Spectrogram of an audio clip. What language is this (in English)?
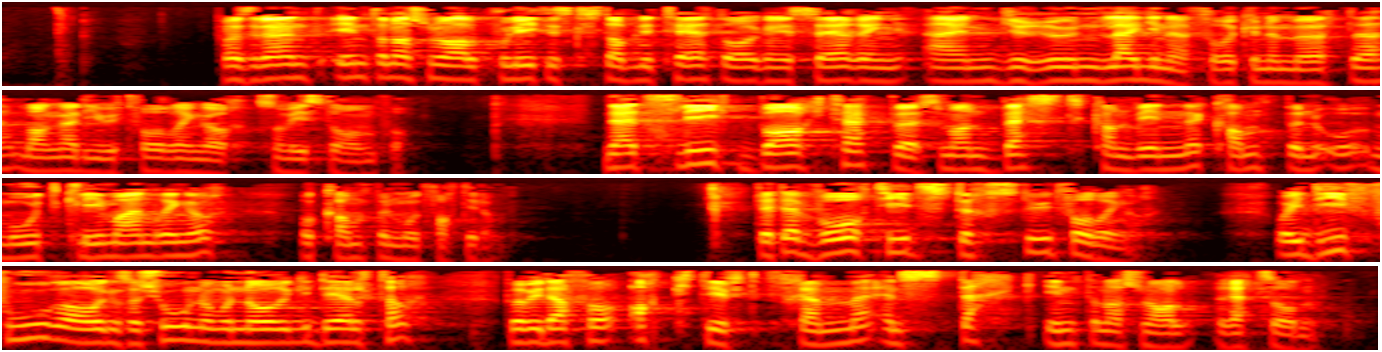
Norwegian Bokmål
